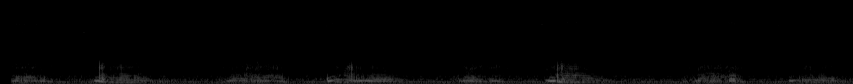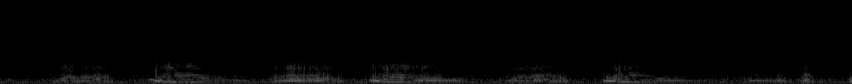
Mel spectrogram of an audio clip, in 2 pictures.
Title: Snoring baby - 9 months 1 week old.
